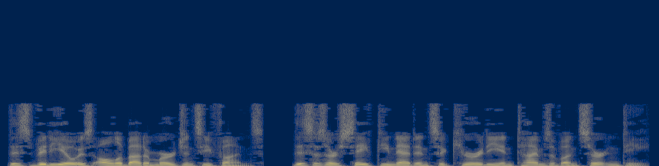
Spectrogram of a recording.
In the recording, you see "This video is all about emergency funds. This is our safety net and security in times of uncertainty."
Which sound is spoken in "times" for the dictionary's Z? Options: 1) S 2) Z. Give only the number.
2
